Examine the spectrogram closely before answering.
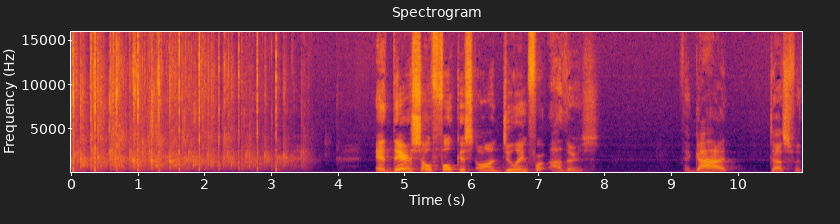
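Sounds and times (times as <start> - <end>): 
audience clapping: 0.0 - 3.8
speech: 4.6 - 8.0, 9.2 - 10.9.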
